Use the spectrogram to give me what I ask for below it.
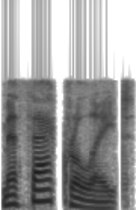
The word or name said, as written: methacrylate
